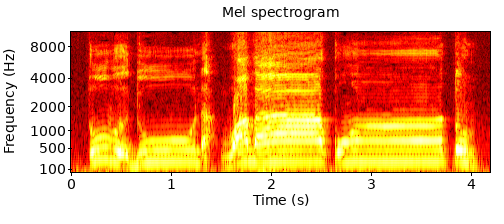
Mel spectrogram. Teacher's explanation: تُب با ساکن کا قلقلہ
